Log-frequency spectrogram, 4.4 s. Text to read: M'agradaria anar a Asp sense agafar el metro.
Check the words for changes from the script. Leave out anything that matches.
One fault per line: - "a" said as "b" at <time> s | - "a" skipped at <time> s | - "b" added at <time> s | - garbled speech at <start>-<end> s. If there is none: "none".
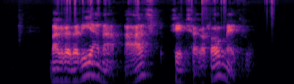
none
